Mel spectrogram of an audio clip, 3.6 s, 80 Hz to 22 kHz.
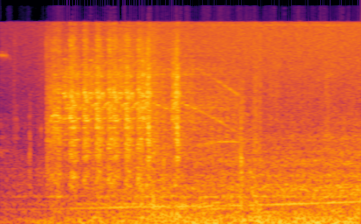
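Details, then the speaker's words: BMW 740 with rat-chewed engine wiring and drivetrain malfunction warning: starter churns steadily about three seconds with uneven bursts but engine never catches; crank no-start, cause suspected wiring damage, not confirmed. "doesn't want to start a malfunction going on what happened in the car didn't have any problems before now"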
